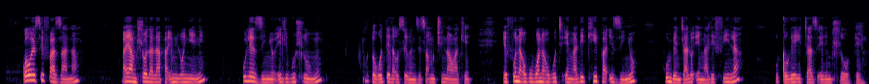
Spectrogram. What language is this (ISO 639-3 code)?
nde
